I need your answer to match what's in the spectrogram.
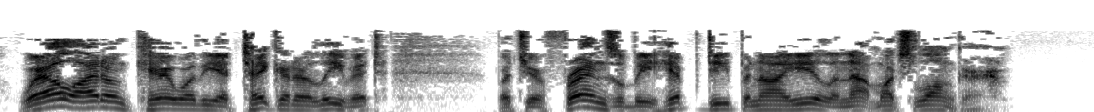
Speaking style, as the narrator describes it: Matt barked

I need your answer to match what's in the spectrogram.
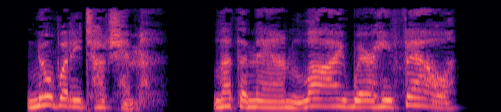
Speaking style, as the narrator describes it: Suddenly Erland said, his voice harsh and wild

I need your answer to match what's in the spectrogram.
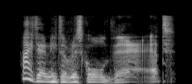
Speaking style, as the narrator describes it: Lord Aback said scornfully

